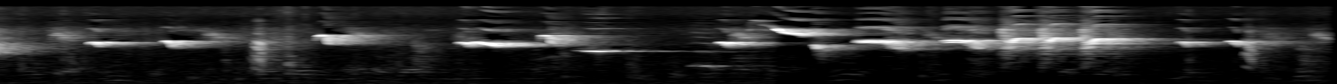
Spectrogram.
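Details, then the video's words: Chopi blackbird kept in a cage, warming up while in moult: a rapid run of clear whistled notes at varying pitches, some slurred downward, growing denser and overlapping toward the end. "CHAMADOS DE PÁSSARO PRETOS AQUECENDO NA MUDA !"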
